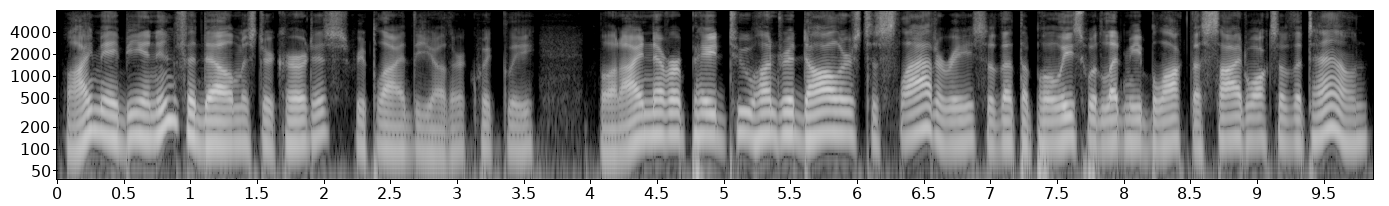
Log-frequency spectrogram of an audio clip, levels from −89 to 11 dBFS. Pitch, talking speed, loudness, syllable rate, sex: 130 Hz, 200 wpm, -17 LUFS, 5.2 syllables/s, male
